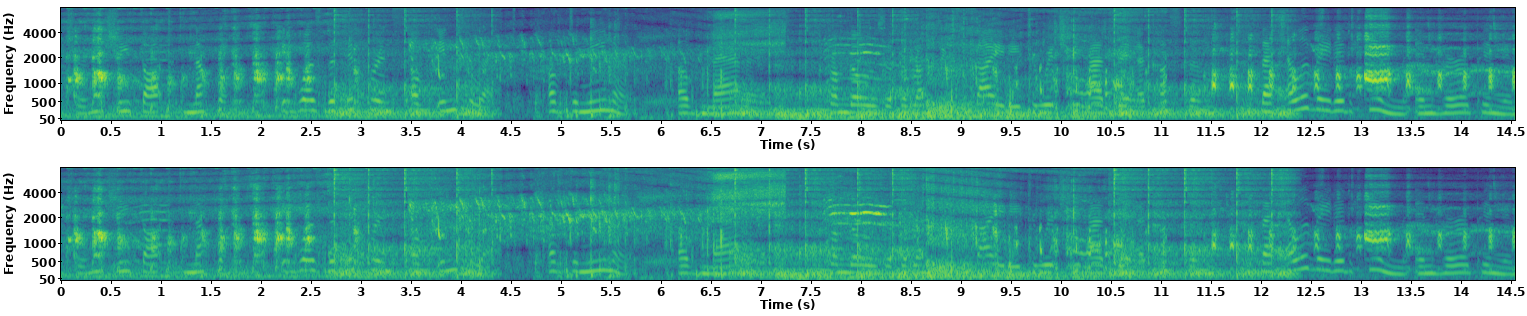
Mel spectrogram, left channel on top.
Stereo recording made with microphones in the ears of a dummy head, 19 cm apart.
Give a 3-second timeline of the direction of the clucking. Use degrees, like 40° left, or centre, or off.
20° right, 50° right, 60° right, 10° right, 20° left.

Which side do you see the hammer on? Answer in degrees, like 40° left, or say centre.
50° right.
